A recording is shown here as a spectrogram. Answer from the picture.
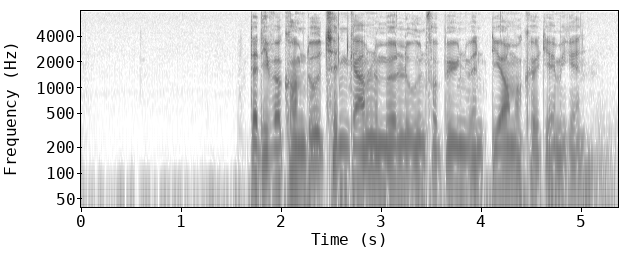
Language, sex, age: Danish, male, 24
